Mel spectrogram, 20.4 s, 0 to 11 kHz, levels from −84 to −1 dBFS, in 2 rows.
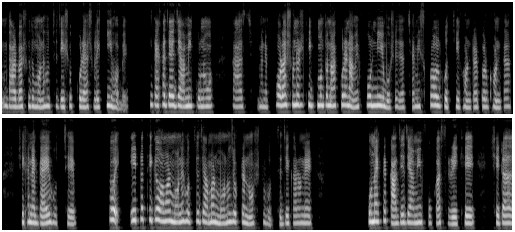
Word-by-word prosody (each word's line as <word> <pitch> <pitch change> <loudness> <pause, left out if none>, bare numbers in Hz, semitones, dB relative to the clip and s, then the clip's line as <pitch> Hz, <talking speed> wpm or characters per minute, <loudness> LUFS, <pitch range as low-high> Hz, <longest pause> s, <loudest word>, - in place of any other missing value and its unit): বার, 230 0 +1
বার 235 +1 +2
শুধু 245 -1 -2
মনে 215 +1 -1
হচ্ছে 250 +1 -5
যে 225 - -1
এসব 245 +2 -9
করে 230 -2 +2
আসলে 220 0 -4
কি 270 - +3
হবে? 205 - -9 0.6
দেখা 265 +2 -1
যায় 270 -1 +6
যে 270 - +4
আমি 250 +1 +4
কোন 235 -1 -2 0.6
কাজ 230 +1 -5 0.3
মানে 230 -1 -5 0.2
পড়াশোনাটা 280 0 +3
ঠিক 280 -3 +2
মত 270 0 +3
না - - +3
করে 280 0 +2
না 255 - +4
আমি 220 - -1
ফোন 275 -1 +3
নিয়ে 265 -1 +5
বসে 205 +3 -9
যাচ্ছি। 210 0 -10
আমি 235 - -1
scroll 275 -1 +1
করছি 225 0 -3
ঘন্টার 215 0 -4
পর 225 0 -2
ঘন্টা 210 +1 -4 0.5
সেখানে 245 0 +2
ব্যয় 210 +3 +4
হচ্ছে। 215 -2 -8 0.8
তো - - 0 0.5
এটা 300 +3 +1
থেকেও 320 0 +3
আমার 280 +1 +5
মনে 245 +2 +3
হচ্ছে 260 +1 -2
যে - - +1
আমার 250 +2 +4
মনোযোগটা 250 +3 0
নষ্ট 205 +1 -6
হচ্ছে। 185 - -13
যে 215 - +1
কারণে 220 0 -2 1.2
কোনো 255 0 +7
একটা 275 +2 -4
কাজে 210 +2 +3
যে - - +3
আমি 225 +1 +2
ফোকাস 215 0 -5 0.2
রেখে 205 +2 +2 0.5
সেটা 220 0 +1
235 Hz, 175 wpm, -23 LUFS, 220-265 Hz, 1.2 s, কোনো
